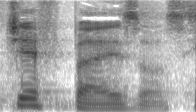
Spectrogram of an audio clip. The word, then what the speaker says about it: Bezos: Jeff Bezos.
